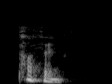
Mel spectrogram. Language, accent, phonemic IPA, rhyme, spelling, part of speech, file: English, Southern England, /ˈpʌfɪn/, -ʌfɪn, puffin, noun, LL-Q1860 (eng)-puffin.wav
- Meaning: The young of the Manx shearwater (Puffinus puffinus), especially eaten as food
